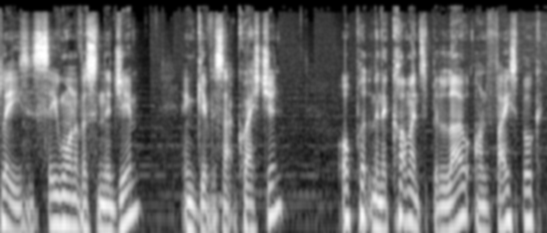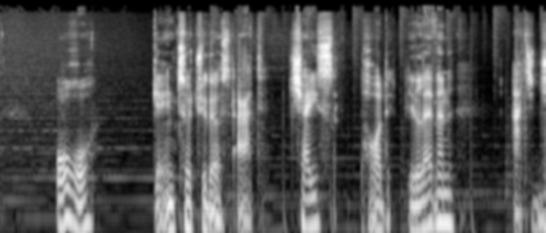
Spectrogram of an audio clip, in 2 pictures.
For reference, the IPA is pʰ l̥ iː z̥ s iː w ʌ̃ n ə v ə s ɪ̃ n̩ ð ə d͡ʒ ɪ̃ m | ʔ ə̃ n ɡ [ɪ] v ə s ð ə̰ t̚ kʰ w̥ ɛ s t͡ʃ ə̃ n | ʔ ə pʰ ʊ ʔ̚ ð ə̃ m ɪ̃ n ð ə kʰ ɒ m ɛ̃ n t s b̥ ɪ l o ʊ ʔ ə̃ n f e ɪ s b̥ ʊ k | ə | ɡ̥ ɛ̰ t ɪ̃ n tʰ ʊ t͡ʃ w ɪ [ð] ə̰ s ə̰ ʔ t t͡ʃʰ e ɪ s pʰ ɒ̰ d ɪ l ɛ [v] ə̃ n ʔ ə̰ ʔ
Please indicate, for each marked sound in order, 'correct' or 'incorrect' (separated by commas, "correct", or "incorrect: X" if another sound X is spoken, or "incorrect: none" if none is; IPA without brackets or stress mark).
correct, correct, correct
